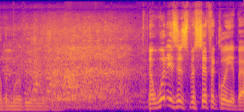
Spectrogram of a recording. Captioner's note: audience laughing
